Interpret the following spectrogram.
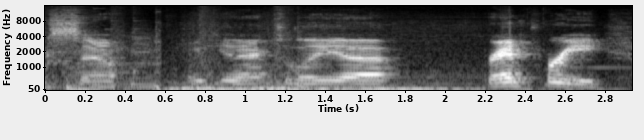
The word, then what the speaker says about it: Grand Prix: both ways uh it's it's primarily Grand Prix but a lot of people will also just say gr Pricks because of the X I mean that's how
